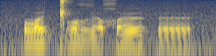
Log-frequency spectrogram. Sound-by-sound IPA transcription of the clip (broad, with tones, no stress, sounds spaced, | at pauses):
lˠ ɘ˦ ɡ͡ǁ ɔ˦ ɣ œ˨ χ œ˦ | œ˨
